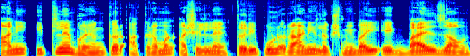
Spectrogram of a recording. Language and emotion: Goan Konkani, neutral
